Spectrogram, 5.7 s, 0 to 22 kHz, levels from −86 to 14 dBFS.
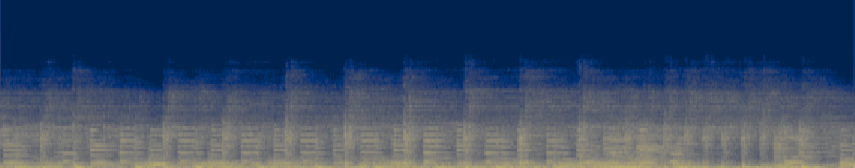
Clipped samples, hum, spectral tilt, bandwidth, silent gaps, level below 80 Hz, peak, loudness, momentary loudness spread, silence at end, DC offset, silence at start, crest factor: under 0.1%; none; -5.5 dB/octave; 11 kHz; none; -22 dBFS; -4 dBFS; -19 LUFS; 3 LU; 0 s; under 0.1%; 0 s; 14 dB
